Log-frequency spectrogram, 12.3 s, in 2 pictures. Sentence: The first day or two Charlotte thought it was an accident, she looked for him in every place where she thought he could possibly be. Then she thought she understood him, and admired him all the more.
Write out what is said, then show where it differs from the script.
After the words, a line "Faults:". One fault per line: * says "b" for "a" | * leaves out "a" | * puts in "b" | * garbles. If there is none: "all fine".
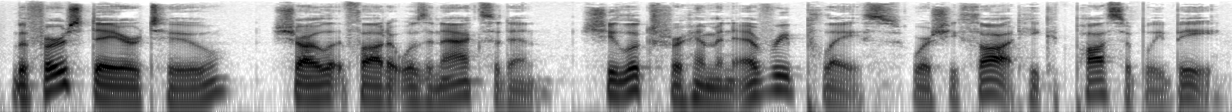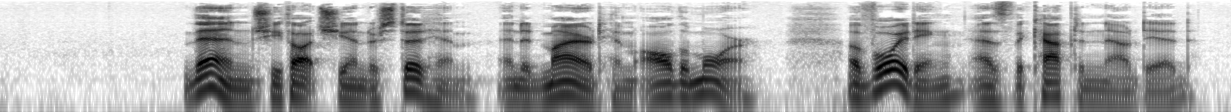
The first day or two Charlotte thought it was an accident, she looked for him in every place where she thought he could possibly be. Then she thought she understood him, and admired him all the more. Avoiding, as the Captain now did
Faults:
* puts in "Avoiding as the Captain now did"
